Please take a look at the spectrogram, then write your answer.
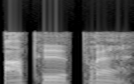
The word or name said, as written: a peu pres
